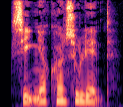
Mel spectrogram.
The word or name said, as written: seniorkonsulent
